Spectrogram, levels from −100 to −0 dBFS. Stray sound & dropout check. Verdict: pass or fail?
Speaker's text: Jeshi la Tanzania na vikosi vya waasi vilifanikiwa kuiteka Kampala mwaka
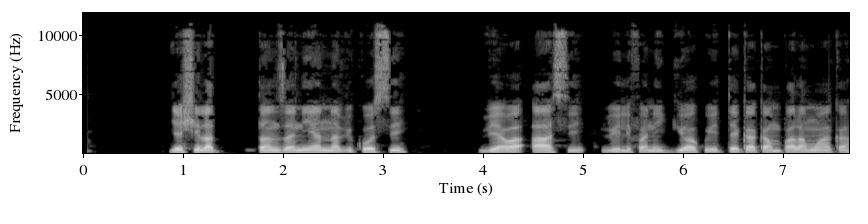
pass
